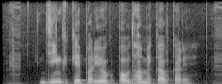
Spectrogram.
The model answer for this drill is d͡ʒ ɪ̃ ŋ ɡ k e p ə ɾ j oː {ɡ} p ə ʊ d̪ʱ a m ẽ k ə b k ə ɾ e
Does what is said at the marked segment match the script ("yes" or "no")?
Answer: yes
